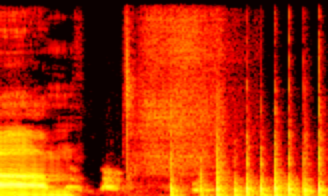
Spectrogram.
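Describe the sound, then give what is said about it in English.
A dog lets out a quick, steady run of sharp barks, fairly loud, after a brief voiced sound and a short hiss. “It's not the dog next door, by the way. No, he just knows the answer.”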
